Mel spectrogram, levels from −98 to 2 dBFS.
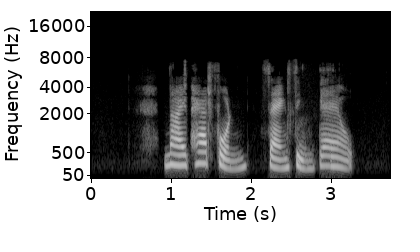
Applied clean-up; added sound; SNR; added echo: none; none; none; none.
